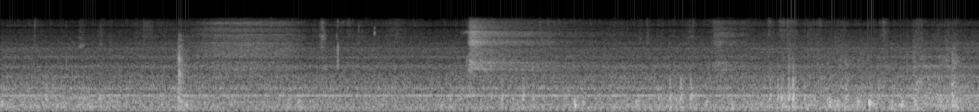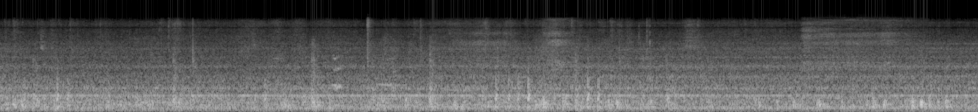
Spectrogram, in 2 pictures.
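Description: Steady running noise of a moving train heard from inside the carriage: wheels on rails and a constant low hum, with a few brief higher hissing sounds, the strongest about five seconds in.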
